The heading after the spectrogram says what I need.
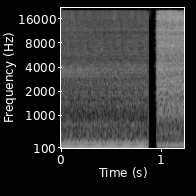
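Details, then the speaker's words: Volvo 940 after camshaft and valve spring upgrade, first start after reassembly: steady, even low hum with no misses or knocks before a sudden cut; initially ran on three cylinders, now all four firing, smooth idle. "wow okay we're running on three but sounds like we're on four now"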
